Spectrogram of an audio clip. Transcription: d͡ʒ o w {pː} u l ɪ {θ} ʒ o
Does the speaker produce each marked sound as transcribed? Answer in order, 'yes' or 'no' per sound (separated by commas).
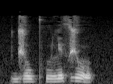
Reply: no, yes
